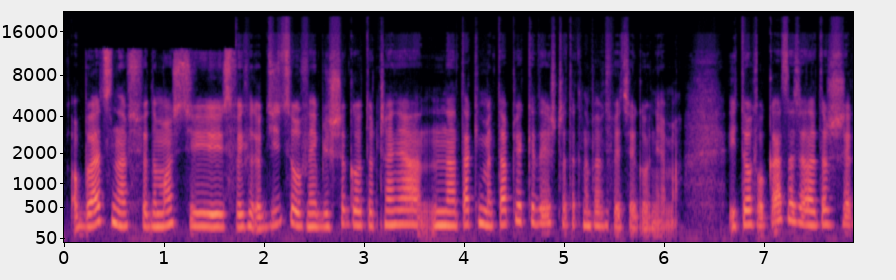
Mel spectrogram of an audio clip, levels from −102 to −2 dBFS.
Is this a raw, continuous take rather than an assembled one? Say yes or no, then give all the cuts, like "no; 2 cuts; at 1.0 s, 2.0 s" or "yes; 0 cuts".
no; 3 cuts; at 2.4 s, 5.4 s, 6.9 s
